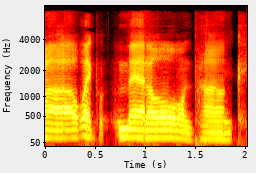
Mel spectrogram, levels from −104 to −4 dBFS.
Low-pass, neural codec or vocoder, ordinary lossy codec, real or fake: 7.2 kHz; codec, 16 kHz in and 24 kHz out, 0.6 kbps, FireRedTTS-2 codec; MP3, 64 kbps; fake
